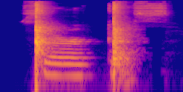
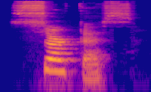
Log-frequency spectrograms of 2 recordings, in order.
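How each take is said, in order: First: "Circus" in two loud, level beats; syllable by syllable. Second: Said in the usual way. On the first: Shown as a demonstration. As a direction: clap out both syllables of "Circus". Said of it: "clap the syllables out". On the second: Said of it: "I'll say the word".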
